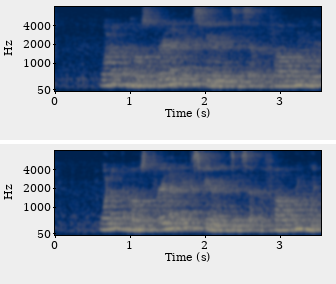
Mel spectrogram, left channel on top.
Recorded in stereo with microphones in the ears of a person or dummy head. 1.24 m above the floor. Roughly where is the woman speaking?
Right.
